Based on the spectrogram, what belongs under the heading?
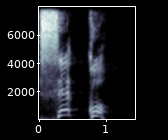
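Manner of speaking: high, hard repeated verdict; mock curt woman, pitched high; glaring wife. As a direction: spit it out like an angry wife. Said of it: "Ela me fuzilou com o olhar e disse".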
